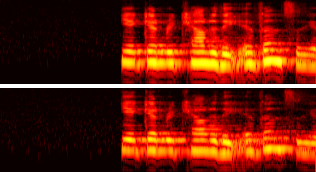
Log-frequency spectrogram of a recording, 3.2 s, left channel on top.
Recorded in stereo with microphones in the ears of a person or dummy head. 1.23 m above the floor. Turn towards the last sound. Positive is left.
turn(degrees=60)  # may be behind; listen again after turning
